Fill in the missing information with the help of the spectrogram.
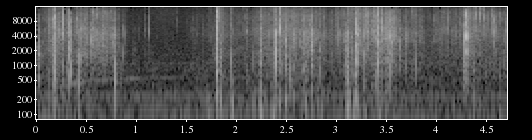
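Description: A full, soft blue plastic bag of grated coconut is crinkled, squeezed and scratched with long red-painted fingernails close to the mic. Quiet, dry, bright crackling comes in quick irregular bursts with short pauses, and each crinkle stops almost instantly.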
